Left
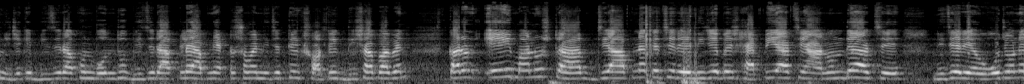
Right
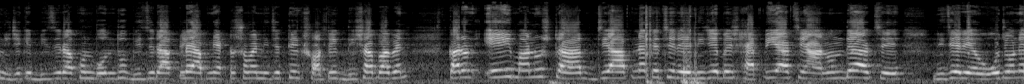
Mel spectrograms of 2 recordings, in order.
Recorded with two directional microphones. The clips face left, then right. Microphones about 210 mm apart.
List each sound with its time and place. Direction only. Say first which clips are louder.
0.1 s a woman's voice: even; 10° left (ahead or behind)
4.4 s a woman's voice: right 1 dB; 15° left (ahead or behind)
